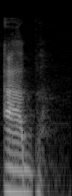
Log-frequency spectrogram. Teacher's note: there's a slight echo where the dry portions of your lips have to separate in order to complete the sound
